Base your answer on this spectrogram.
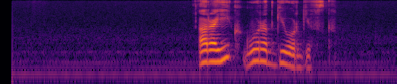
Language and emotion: Russian, neutral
